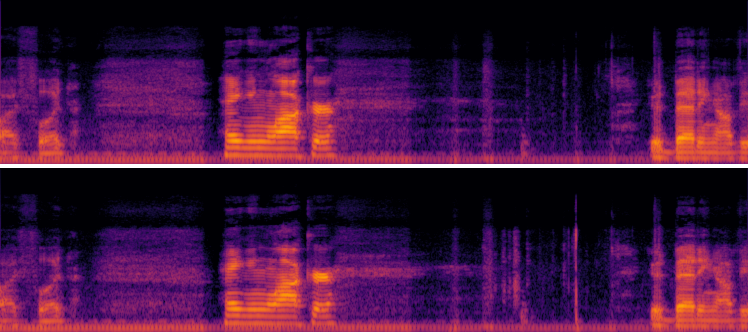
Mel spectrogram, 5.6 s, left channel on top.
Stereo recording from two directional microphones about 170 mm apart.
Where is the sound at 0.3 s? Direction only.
20° left (ahead or behind).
